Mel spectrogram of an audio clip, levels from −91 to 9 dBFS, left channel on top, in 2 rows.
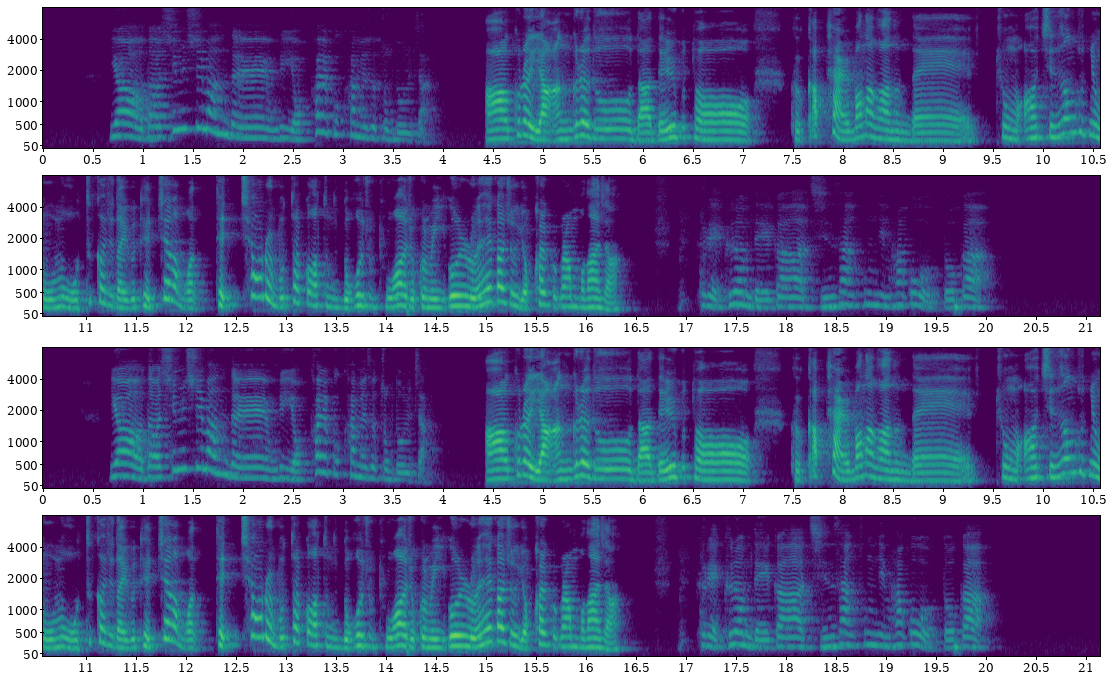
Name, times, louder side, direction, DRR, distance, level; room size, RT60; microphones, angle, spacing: voice 1, 0.7-3.9 10.1-10.2 17.1-20.0, right 2 dB, 50° right, 3.4 m, -37 dB
voice 2, 4.4-7.2 7.5-9.3 9.6-16.4, right 1 dB, 10° right, 0.5 m, -24 dB
13.0 x 5.5 x 7.5 m
head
